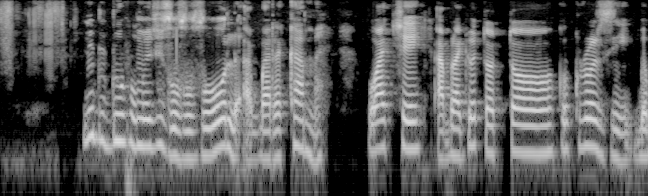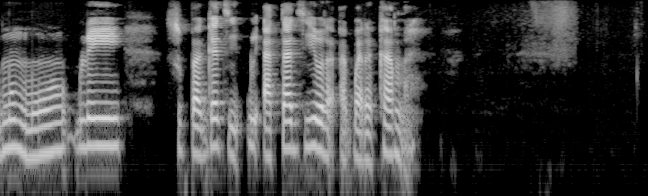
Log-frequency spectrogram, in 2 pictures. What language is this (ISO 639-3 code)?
ewe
